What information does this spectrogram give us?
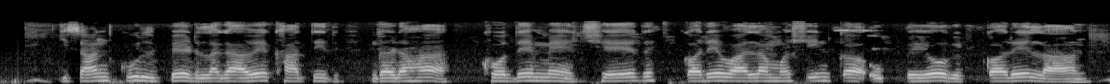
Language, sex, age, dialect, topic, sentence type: Bhojpuri, male, <18, Northern, agriculture, statement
